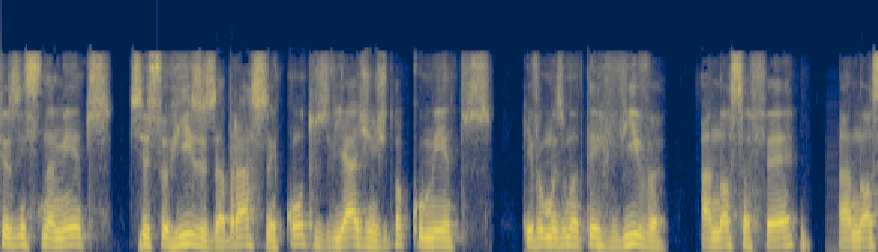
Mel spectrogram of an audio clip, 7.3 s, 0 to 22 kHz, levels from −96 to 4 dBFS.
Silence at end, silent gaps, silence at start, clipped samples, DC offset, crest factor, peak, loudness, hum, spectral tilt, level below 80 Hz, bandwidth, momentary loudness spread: 0 s; none; 0 s; under 0.1%; under 0.1%; 12 dB; 0 dBFS; -13 LUFS; none; -4.5 dB/octave; -46 dBFS; 9.6 kHz; 8 LU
